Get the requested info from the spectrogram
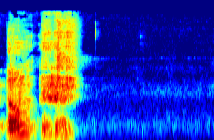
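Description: A man's voice ends a phrase less than a second in, finishing with a short breathy, hissing sound, and then stops. Silence follows.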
